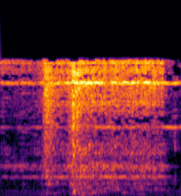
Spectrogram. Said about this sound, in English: Say, is that your phone ringing? Sounds like it.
